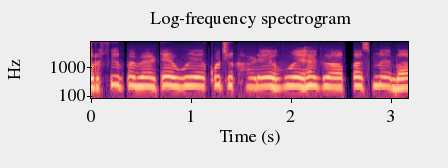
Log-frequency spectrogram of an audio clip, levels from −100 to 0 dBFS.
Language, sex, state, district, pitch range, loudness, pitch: Hindi, male, Haryana, Rohtak, 220-240 Hz, -15 LUFS, 230 Hz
